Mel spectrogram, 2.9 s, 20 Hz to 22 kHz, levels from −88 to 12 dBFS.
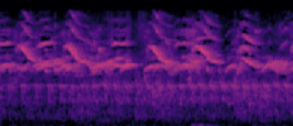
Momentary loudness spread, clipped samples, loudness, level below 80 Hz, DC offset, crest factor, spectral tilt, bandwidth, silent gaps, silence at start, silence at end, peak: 3 LU; under 0.1%; -30 LUFS; -84 dBFS; under 0.1%; 16 dB; 4.5 dB/octave; 16.5 kHz; none; 0 s; 0 s; -16 dBFS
